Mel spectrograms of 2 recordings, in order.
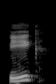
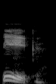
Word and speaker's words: Big: So his name is a Big, it's like pig, yeah, but we a little pronounce a little more stronger like Big, and then the follow is a Mika.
